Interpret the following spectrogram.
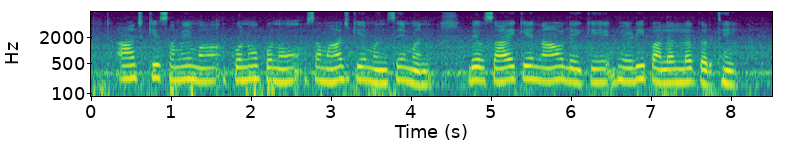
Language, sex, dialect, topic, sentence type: Chhattisgarhi, female, Central, agriculture, statement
